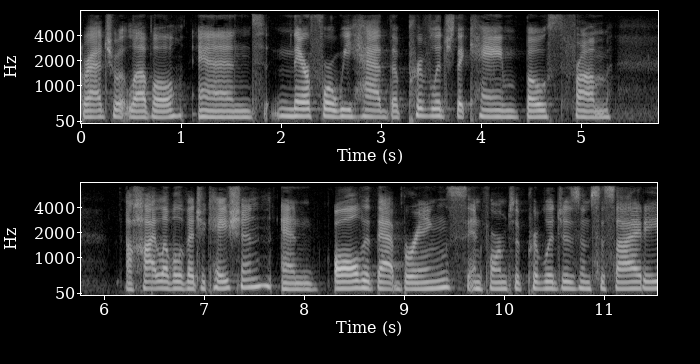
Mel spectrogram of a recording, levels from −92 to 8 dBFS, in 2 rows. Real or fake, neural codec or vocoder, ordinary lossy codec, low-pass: real; none; MP3, 64 kbps; 7.2 kHz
